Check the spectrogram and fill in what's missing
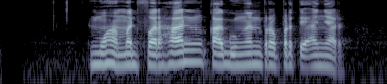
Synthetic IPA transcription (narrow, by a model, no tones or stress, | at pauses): muɦamadfarɦankaɡuŋanpɾopərt̪iaɲar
